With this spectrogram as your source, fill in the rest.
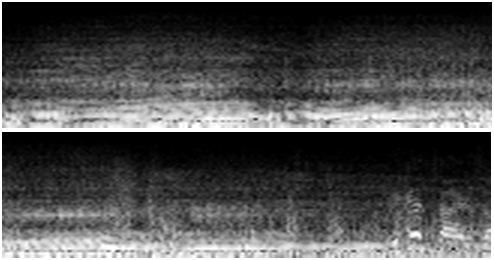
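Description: A Honda CRF dirt bike revs hard on a neighborhood dirt track. The loud, close engine drone rises and falls in pitch as the throttle opens and eases off.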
